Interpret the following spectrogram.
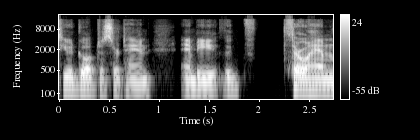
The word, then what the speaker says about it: Surtain: But Surtain, I think, also has, I said it right, everybody, thank you.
